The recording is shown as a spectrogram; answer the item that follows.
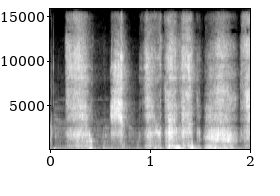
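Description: A run of short rasping, rubbing noises, about six in two seconds.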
